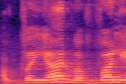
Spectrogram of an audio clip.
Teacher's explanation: அப்போ ஔ, வௌ அப்படின்னு வரும்போது அது தனக்குரிய மாத்திரையான 2 சரியா முழுமையாக ஒலிக்கிறது. இதுவே ஔவையார், வௌவால் என சொற்களில் முதலில் வரும்போது 2 மாத்திரை அளவில் இருந்து குறைந்து 1.5 மாத்திரை அளவில் ஒலிக்கிறது. இவ்வாறு குறைந்து ஒலிப்பதே ஔகார குறுக்கம் என்று கூறுகிறோம்.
